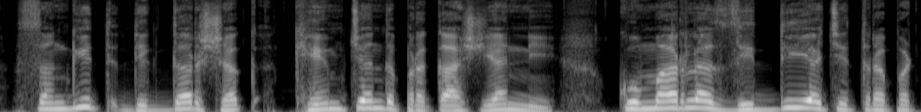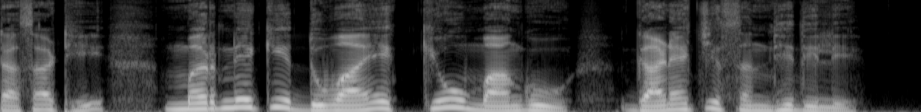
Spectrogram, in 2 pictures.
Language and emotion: Marathi, neutral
